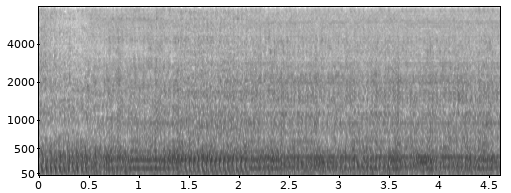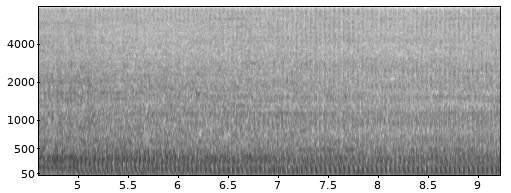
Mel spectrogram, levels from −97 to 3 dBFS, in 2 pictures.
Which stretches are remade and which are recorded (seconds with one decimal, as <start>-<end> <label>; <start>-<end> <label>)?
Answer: 0.0-0.5 recorded; 0.5-1.4 remade; 1.4-2.1 recorded; 2.1-5.0 remade; 5.0-9.2 recorded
